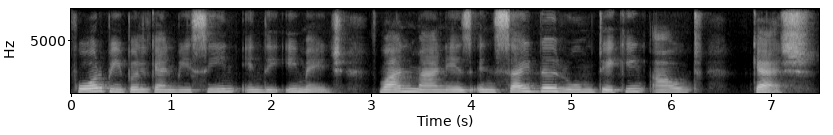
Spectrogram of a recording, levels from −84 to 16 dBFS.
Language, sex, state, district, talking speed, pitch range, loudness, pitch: English, female, Gujarat, Valsad, 135 wpm, 195-245 Hz, -18 LUFS, 210 Hz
